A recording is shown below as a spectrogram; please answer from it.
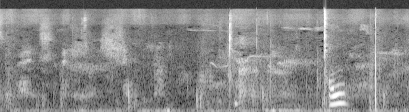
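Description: Faint whispering and a few soft low thumps during a quiet stretch, then a short spoken "Oh" near the end.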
